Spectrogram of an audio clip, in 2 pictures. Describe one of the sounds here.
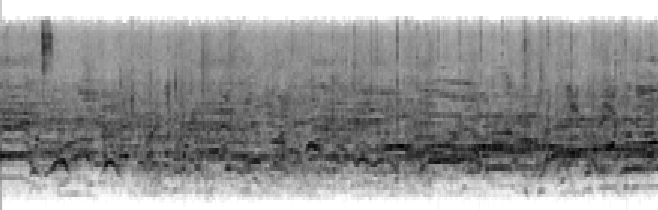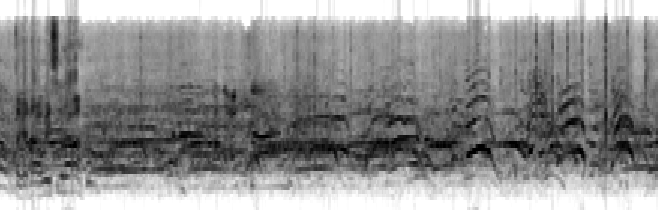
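A swimmer splashes through rushing water.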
